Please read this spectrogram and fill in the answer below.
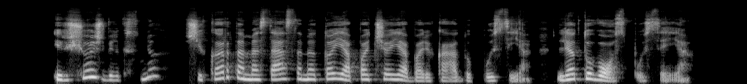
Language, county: Lithuanian, Kaunas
